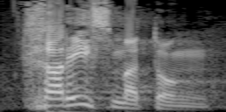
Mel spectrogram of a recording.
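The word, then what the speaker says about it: χαρισμάτων: Acuérdese que la ch es como una j con carraspera, ¿ya? Charismatón, así se escribe.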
